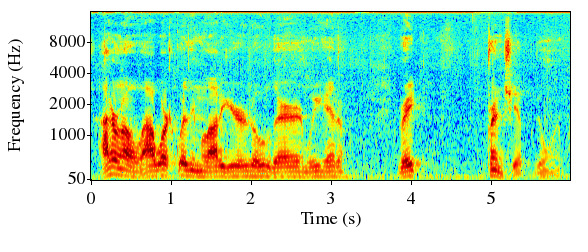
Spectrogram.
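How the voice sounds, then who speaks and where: With a Texan accent, a man speaks at a fairly low pitch, with audible room echo. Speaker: retired city official, war veteran. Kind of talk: interview. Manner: halting.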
